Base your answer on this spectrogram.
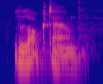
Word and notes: lockdown: British English

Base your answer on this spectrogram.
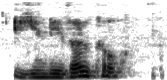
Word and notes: univocal: British English

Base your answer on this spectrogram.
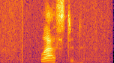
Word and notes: lasted: American English

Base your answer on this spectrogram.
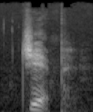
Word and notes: gyp: American English

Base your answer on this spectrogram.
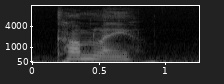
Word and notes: comely: American English

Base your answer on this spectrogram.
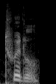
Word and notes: twiddle: American English

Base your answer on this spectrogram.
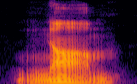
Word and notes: nom: American English

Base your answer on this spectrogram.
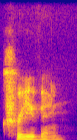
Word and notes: craving: American English

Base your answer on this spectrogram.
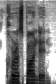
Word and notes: corresponded: American English

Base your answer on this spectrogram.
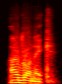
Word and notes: ironic: British English

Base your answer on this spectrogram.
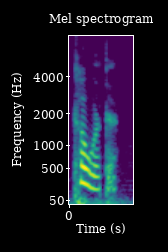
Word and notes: coworker: American English

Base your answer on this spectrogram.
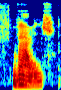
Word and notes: vowels: British English

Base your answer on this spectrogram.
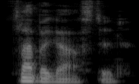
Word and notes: flabbergasted: Australian English

